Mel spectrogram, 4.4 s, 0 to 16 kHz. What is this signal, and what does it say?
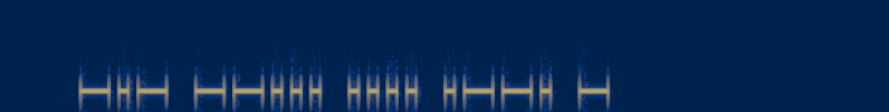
Morse code, heard as a keyed tone, about 25 wpm, 700 Hz. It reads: K7HPT
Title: K1USN SST QSO Practice - 25wpm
